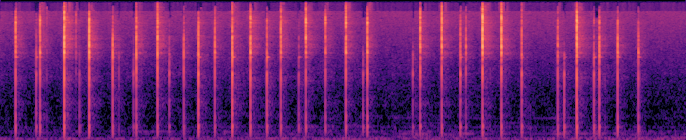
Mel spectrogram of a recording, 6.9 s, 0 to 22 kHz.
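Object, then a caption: Plastic ruler. A plastic ruler is tapped in a quick, uneven run of about 30 sharp, dry clicks over roughly seven seconds. The clicks are bright, with no ring after each one, over a quiet background.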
